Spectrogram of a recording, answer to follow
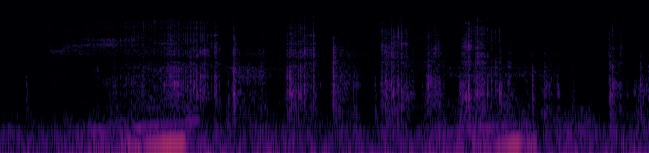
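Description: Scissors cutting a glossy magazine page: a quiet run of crisp snips, several a second, from about two seconds in. A short low hum sounds twice, near the start and near the end.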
